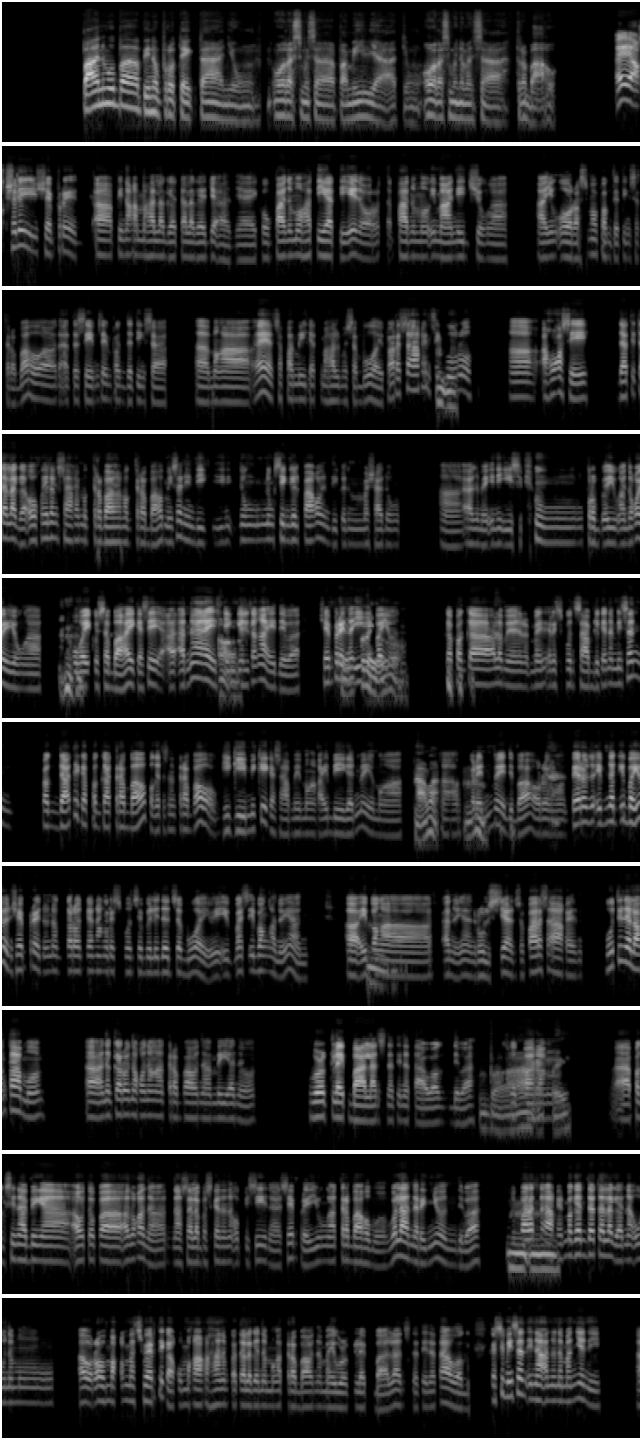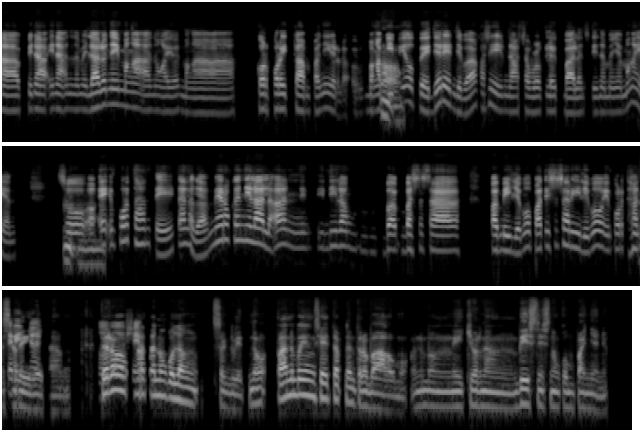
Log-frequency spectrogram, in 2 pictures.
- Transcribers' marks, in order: laughing while speaking: "'yong"; laugh; laugh; chuckle; laughing while speaking: "importante"
- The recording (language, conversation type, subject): Filipino, podcast, Paano mo pinangangalagaan ang oras para sa pamilya at sa trabaho?
- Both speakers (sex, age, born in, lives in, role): male, 35-39, Philippines, Philippines, guest; male, 45-49, Philippines, Philippines, host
